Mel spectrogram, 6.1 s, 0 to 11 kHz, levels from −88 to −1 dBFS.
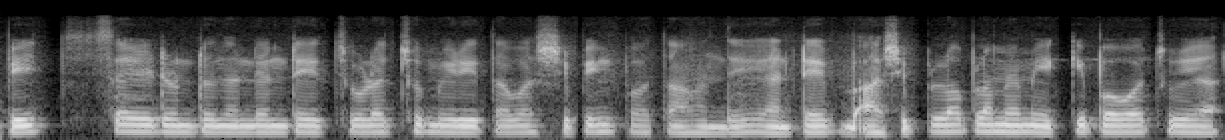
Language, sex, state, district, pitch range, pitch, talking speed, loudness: Telugu, male, Andhra Pradesh, Anantapur, 115-125 Hz, 120 Hz, 195 wpm, -19 LUFS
